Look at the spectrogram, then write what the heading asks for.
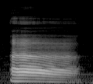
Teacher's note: A língua fica na mesma altura que em [ɛ] ou [ɔ] mas equilibrada, e os lábios se arredondam. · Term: Vogal central semiaberta arredondada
